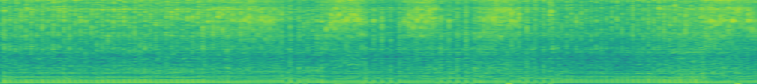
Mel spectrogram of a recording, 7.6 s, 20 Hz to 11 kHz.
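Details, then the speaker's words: Mini tractor small single-cylinder engine, first start in 13 years, no exhaust fitted: loud raw open-pipe popping at steady fast beat, no knock or rattle; healthy, loud only from missing exhaust, shortly before a suspected snapped conrod. "the engine actually ran and sounded quite nice. What do you think? Do you think she ran and sounded nice? Considering it's got no exhaust on, that'll be why it was a bit loud."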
